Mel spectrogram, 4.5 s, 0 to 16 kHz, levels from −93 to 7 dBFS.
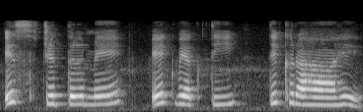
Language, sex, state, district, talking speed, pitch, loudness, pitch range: Hindi, female, Madhya Pradesh, Bhopal, 105 wpm, 270 Hz, -16 LUFS, 255-295 Hz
